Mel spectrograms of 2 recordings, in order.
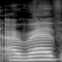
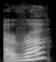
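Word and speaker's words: a raibh: Now, instead of saying a rev, they pronounce it like a ra.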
